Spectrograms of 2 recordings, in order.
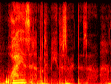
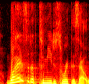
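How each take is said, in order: First: Whispered to keep from shouting; fed-up whisper holding back a shout; restrained whisper. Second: Said in the usual way. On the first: Real, not acted. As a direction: whisper it so you don't yell. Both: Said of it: "I'm trying to whisper so I don't shout".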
